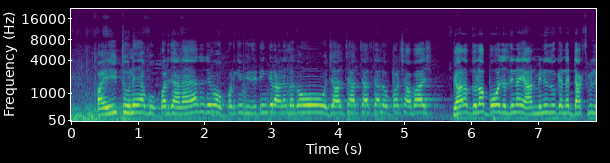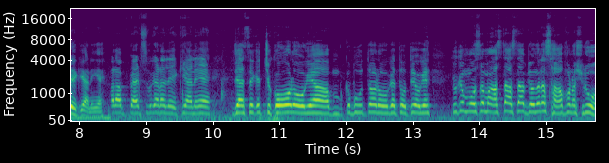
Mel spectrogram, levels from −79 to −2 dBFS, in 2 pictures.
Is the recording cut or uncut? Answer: cut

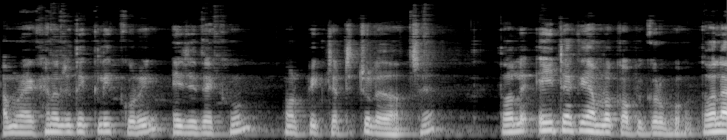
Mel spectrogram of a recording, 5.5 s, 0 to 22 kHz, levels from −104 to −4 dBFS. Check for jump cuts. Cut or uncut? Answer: uncut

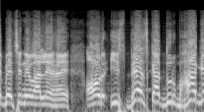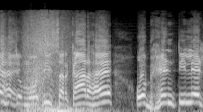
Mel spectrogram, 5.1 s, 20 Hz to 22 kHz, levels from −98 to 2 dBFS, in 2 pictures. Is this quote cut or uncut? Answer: cut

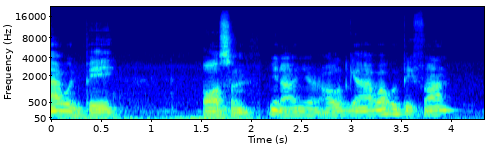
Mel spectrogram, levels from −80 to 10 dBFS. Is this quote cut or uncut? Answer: cut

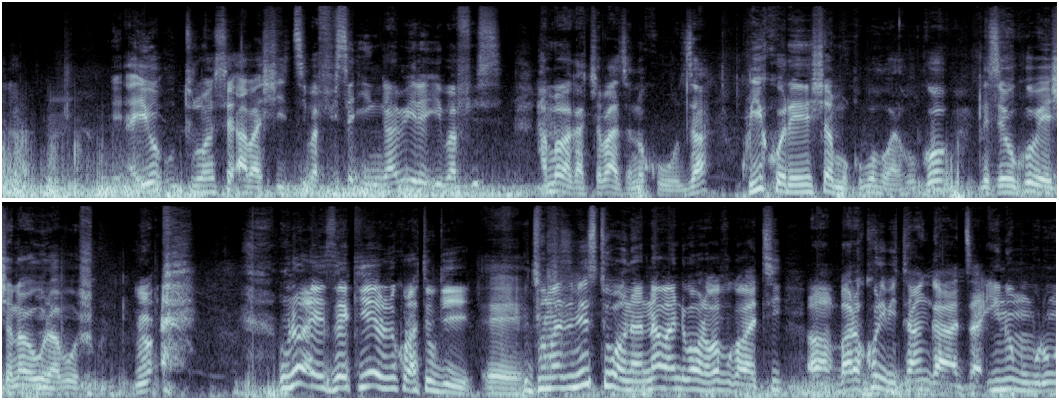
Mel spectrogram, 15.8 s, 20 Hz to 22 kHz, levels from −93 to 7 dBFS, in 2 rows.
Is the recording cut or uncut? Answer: uncut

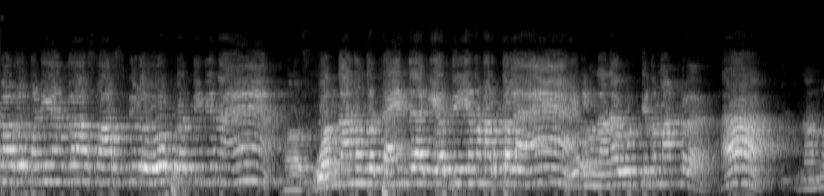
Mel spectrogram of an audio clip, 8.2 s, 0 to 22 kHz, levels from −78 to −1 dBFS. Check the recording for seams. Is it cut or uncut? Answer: cut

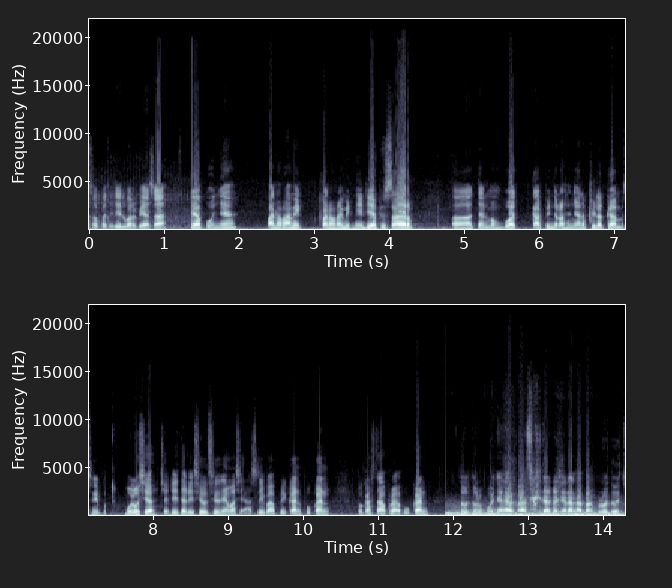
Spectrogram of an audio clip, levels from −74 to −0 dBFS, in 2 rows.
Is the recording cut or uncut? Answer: cut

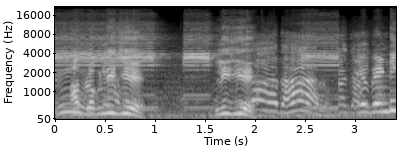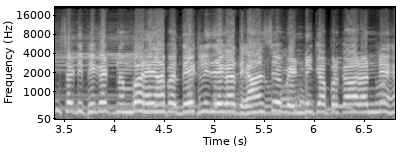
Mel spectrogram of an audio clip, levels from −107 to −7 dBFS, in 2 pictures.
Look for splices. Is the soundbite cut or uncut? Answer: cut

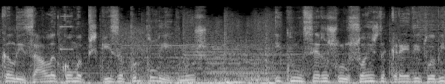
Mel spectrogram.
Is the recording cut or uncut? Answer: uncut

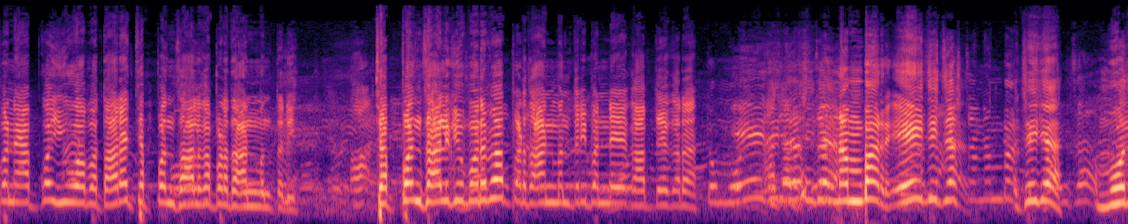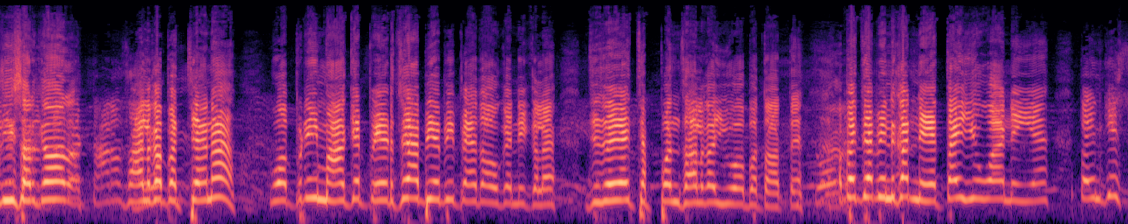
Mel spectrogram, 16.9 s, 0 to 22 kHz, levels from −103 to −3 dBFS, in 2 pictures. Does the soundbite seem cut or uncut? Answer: uncut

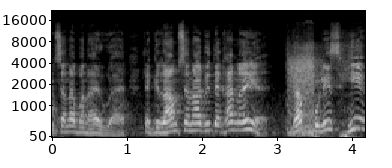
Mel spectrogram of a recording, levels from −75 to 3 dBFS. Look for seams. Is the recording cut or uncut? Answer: cut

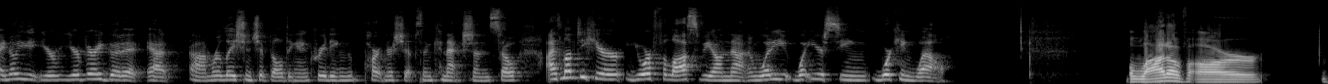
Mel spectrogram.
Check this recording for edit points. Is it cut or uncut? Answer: cut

